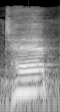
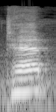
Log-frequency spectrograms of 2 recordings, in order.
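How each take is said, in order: Both takes have the same delivery.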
